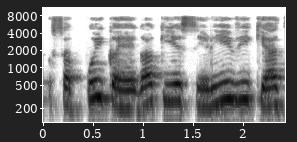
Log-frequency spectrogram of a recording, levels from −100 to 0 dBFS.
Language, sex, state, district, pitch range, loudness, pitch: Hindi, female, Jharkhand, Sahebganj, 225-280 Hz, -13 LUFS, 250 Hz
